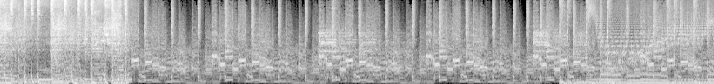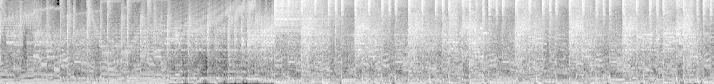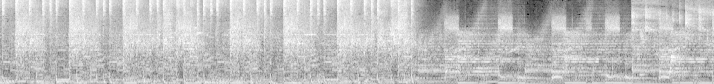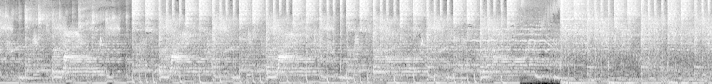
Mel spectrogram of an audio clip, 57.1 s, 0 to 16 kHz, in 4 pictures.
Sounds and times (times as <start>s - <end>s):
Music: 0.0s - 57.0s.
